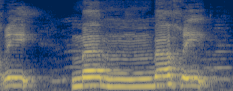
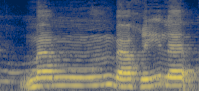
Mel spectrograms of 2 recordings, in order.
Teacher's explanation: خا کے نیچے زیر ہے، زیر کو جلدی پڑھے، تھوڑا بھی نہ کھینچے، معروف پڑھے، مجھول آواز سے بچے۔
